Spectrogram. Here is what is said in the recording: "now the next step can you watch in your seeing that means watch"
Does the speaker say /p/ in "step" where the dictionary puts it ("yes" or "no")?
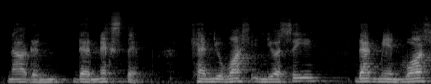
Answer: yes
